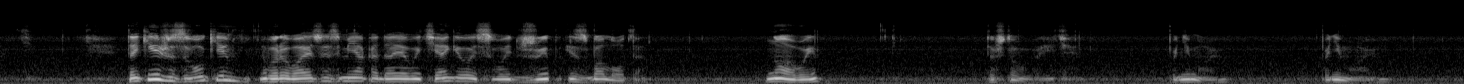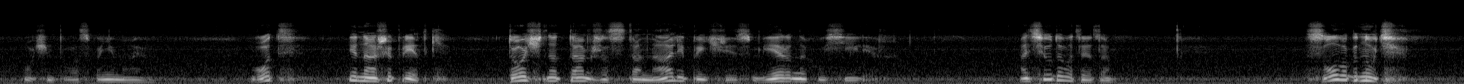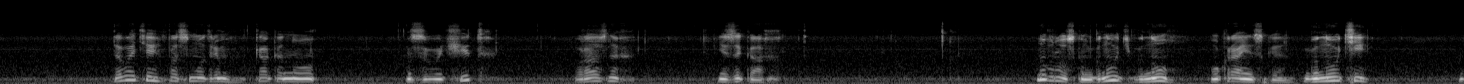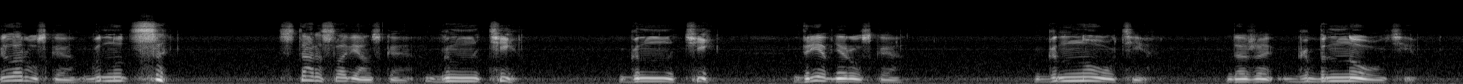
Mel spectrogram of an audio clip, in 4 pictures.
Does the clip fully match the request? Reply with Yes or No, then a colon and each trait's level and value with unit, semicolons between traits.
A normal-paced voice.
No: slow, 70 wpm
